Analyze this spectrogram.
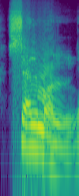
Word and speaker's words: salmon: 연어라는 단어 salmon에도 SALMON, L이 분명히 있지만 L을 완전히 무시하고 salmon이 아니고 salmon 이렇게 발음하는 것처럼 debt라는 단어도 B를 완전히 무시하고 그죠?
